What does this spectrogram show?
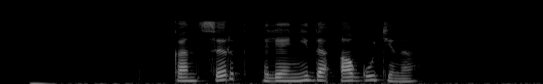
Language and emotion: Russian, neutral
